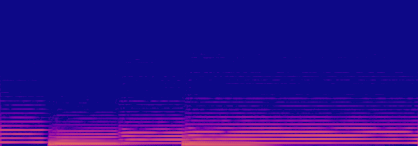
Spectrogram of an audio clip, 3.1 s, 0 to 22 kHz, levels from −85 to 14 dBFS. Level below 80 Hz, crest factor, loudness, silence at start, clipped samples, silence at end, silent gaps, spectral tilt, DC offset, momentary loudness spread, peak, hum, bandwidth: -70 dBFS; 14 dB; -30 LUFS; 0 s; under 0.1%; 0 s; none; -6 dB/octave; under 0.1%; 4 LU; -18 dBFS; none; 10.5 kHz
